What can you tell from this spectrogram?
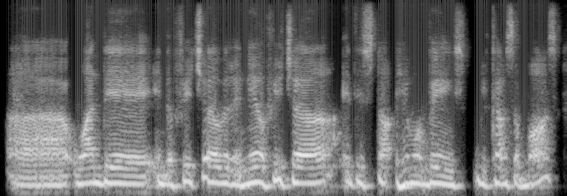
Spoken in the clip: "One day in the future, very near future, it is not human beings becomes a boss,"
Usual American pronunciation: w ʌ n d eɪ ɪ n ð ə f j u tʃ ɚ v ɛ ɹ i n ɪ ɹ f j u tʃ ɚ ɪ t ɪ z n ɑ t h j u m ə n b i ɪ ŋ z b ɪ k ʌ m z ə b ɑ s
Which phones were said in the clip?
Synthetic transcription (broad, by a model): w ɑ n d eɪ ɪ n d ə f j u tʃ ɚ w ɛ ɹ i n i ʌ f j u tʃ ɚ ɪ t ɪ s n ɑ t h j u m ə n b i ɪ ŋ s b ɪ k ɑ m s ə b ɑ s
